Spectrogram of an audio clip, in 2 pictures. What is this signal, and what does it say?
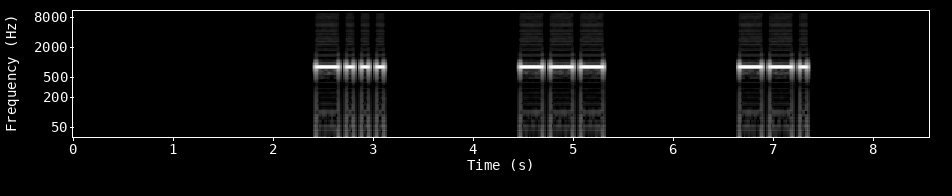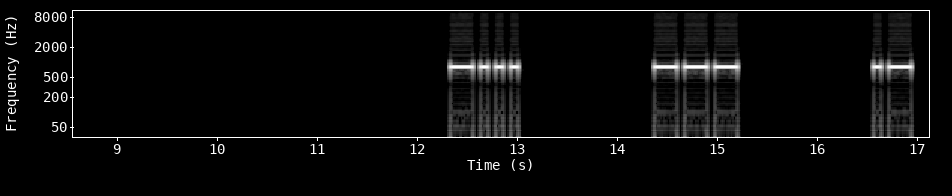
Morse code, heard as a keyed tone, about 16 wpm, spaced as for 5 wpm, 800 Hz. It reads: BOG BOA
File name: Spaced Alphas / Spaced Alphas mp3s / Bs sp @10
